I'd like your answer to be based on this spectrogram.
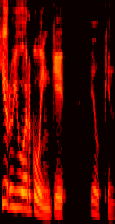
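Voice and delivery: very slow, drawn-out muttering. In a role-play scene, handing over a letter and correcting a name, muttered under breath. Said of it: "he says under his breath".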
